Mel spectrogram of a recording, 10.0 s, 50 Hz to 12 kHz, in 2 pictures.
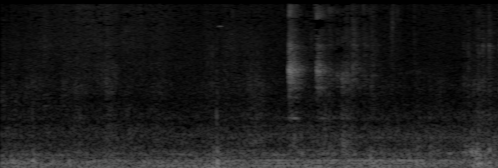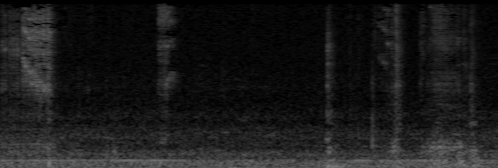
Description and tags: Light switch bathroom door
Switching on the light on the corridor, then opening and closing the bathroom door which has a squeaky handle.
REcorded with a Zoom H1.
